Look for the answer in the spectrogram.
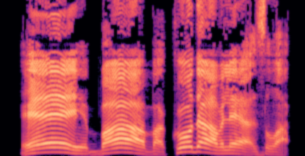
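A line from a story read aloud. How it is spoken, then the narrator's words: Growled. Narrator (Russian): рыкнул он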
